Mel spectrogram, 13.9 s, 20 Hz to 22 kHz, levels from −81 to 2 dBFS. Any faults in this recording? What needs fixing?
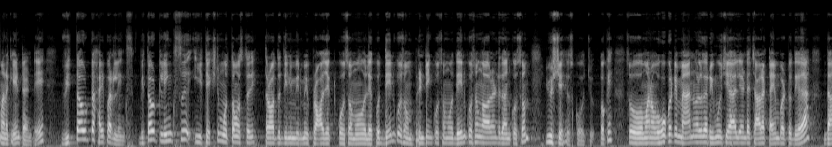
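Short concealed packet loss occurs twice in quick succession. At 11.77 s about 10 ms of audio never reached the decoder in time, and it patched 6 ms of the hole. At 11.81 to 11.83 s another 10 ms went missing, with 13 ms patched. Each time the receiver extended the preceding sound, pitched or noise-like depending on what came before, then blended back into the real signal, leaving a brief smear where a short detail may vanish.

Repeated packet loss (robotic sound) follows from 12.19 to 12.52 s. Packets failed to arrive four times within this third of a second, about 40 ms lost in all, the longest single gap 13 ms. Each gap was filled by continuing the last sound, and about 13 percent of the stretch is concealed, giving a choppy texture with pieces missing as one patch closely follows another.

Both faults are best prevented by steadying the network path and adding forward error correction or a deeper jitter buffer, so late packets are recovered instead of concealed.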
